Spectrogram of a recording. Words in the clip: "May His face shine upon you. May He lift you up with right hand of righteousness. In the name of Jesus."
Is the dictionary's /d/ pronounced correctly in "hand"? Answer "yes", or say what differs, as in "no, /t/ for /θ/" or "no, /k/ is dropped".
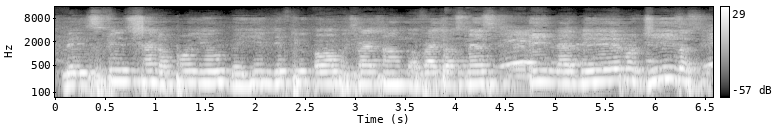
no, /d/ is dropped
